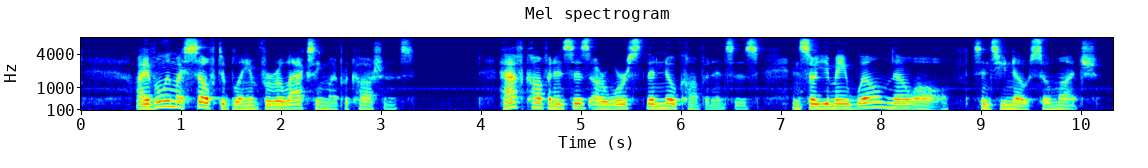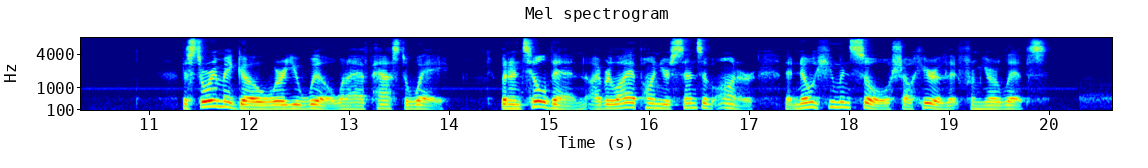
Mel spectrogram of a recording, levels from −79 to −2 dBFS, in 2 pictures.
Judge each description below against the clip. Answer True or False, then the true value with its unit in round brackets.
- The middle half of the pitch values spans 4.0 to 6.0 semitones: True (4.5 semitones)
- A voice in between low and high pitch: True (165 Hz)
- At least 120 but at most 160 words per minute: False (175 wpm)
